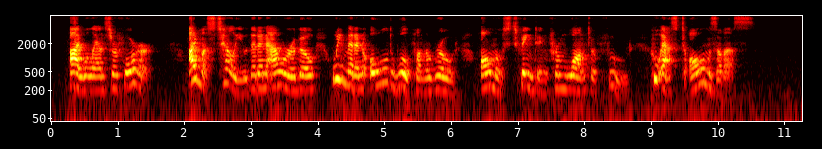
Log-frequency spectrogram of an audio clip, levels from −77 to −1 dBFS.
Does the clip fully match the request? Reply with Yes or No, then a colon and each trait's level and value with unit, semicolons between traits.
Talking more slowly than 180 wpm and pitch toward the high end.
Yes: average, 170 wpm; high, 245 Hz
